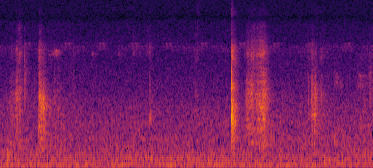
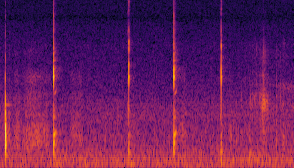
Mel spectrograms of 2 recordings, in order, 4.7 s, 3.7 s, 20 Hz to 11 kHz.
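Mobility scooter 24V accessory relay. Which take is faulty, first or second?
second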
